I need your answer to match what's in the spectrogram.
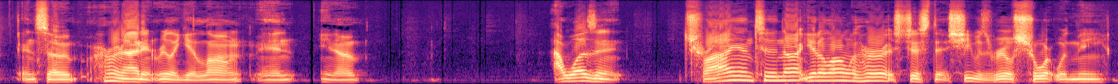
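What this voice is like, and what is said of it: Twangy American accent. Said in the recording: “my twangy accent”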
